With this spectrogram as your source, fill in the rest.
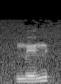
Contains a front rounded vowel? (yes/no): no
